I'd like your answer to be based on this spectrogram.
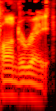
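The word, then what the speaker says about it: Pend Oreille: But in any event, it looks like Pend Aurelles is the way they spell it, but I think they call it Ponderay.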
